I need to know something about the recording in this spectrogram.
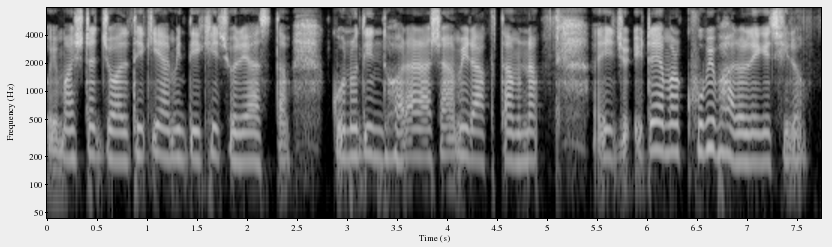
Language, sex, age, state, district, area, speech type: Bengali, female, 18-30, West Bengal, North 24 Parganas, rural, spontaneous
